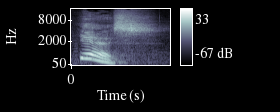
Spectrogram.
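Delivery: high, drawn-out imitated yes; Bernardo Bertolucci. Director insisting on the accent, high imitation. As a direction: confirm it in a high put-on voice.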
